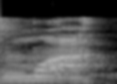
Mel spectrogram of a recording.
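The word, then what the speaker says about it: mwen: about myself of course that's mua and that's kind of spelled mwe en is how you'll see it spelled most of the time on in Haitian Creole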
